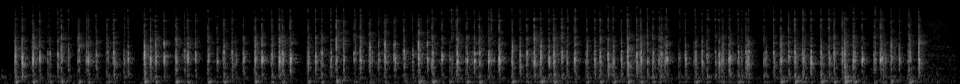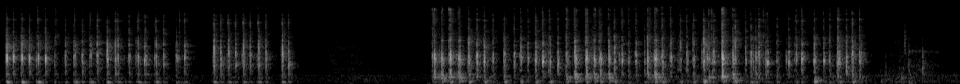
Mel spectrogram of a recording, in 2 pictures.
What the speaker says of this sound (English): let's give you an example of what the keyboard actually sounds like to type on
